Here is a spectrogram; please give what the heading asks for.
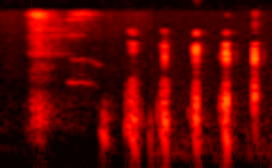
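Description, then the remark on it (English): A voice imitates a water buffalo snoring as it sleeps on the ground: a long breathy wheeze followed by a quick series of five or six rhythmic snorting grunts, fairly loud, with no talking. “And here we hear the sound of the water buffalo as it sleeps in the ground, quite peacefully, snoring away.”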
